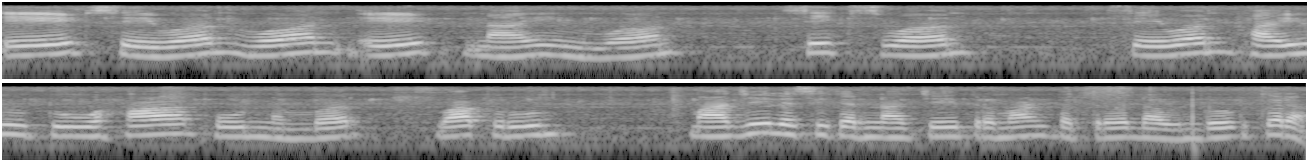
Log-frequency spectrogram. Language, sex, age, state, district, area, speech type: Marathi, female, 45-60, Maharashtra, Yavatmal, urban, read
